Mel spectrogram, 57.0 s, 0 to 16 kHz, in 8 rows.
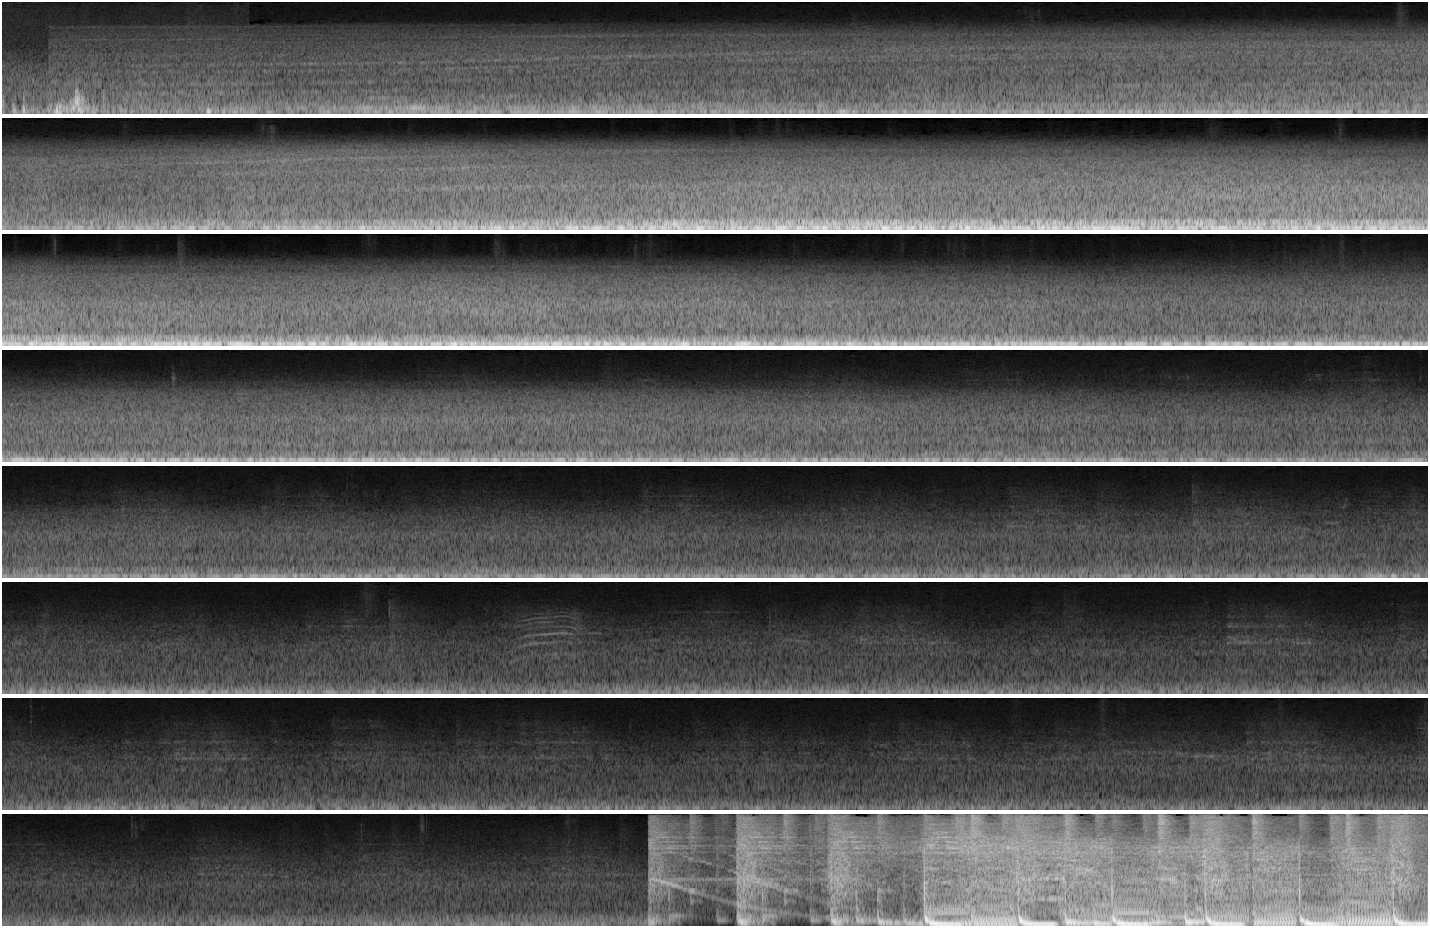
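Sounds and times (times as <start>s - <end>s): jet engines spooling up: 0.0s - 31.2s, 53.1s - 57.0s.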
